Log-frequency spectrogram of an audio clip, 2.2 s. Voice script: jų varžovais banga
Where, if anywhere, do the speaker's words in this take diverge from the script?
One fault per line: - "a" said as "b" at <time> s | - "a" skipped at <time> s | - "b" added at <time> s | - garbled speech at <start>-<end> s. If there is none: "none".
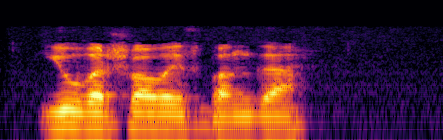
none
